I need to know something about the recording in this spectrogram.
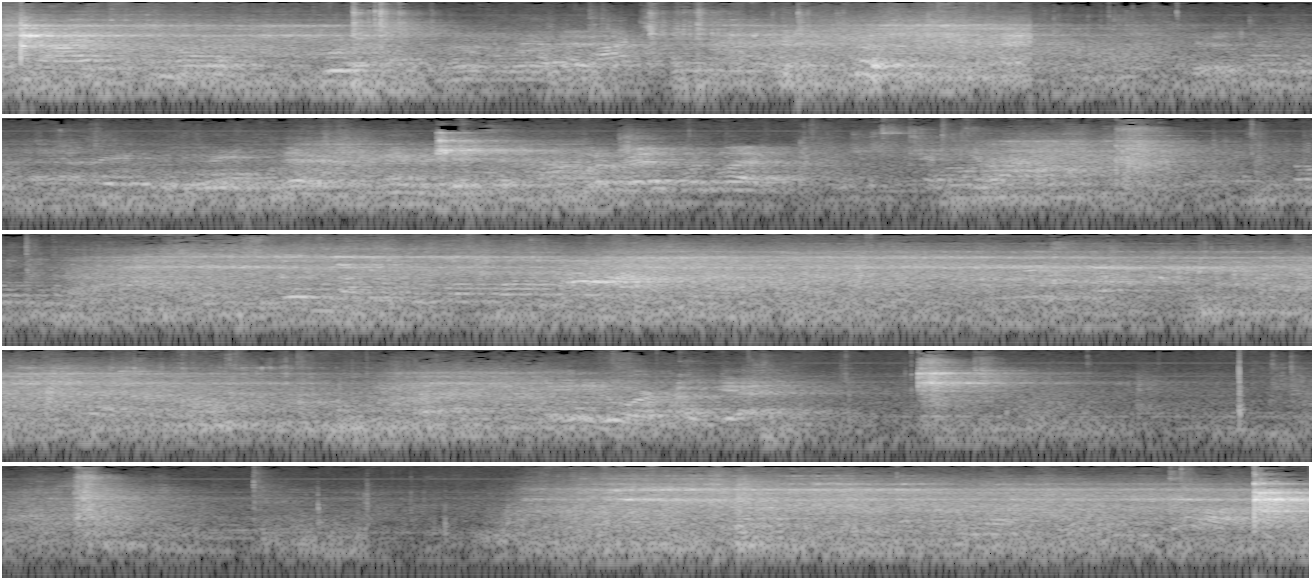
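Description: Indistinct chatter in a large hall, with floor shuffleboard discs sliding across the wooden floor and a few sharp knocks as discs strike, the clearest near the end.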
